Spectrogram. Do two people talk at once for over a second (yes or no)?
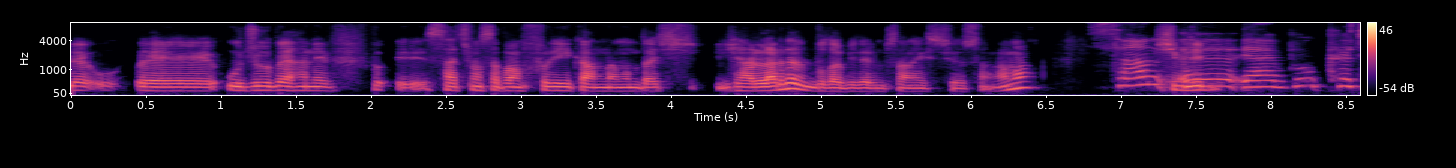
no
